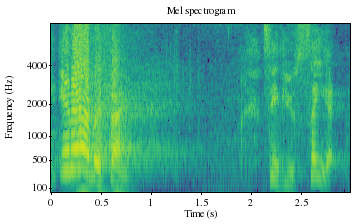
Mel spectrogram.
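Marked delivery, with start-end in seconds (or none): 0.1-0.8 raised, higher and louder insistent call; stronger emphasis. Shown as a demonstration. Preacher pressing a weak congregation to say it, stronger emphasis. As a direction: push it out strongly to rouse them. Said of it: "come on, you're not strong".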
